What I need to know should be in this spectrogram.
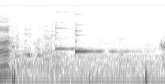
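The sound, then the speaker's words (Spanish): A doorbell rings at a varnished mahogany door during a live comedy show, giving a clear sustained chime tone with harmonics after a brief voice at the start, followed by quieter background sounds. “Y ahí está el timbre, mira. ¿A poco ni lo habían visto?”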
